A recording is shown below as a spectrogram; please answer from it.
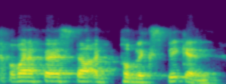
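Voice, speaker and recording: A man's voice: on the high side, animated, unhurried, fairly bright tone. Man, regional English accent, emphatic, plain-spoken, echoey room, dull audio. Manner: plain-spoken, emphatic, tells stories about his kids. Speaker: coach and public speaker. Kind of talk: casual panel discussion. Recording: roomy, dull remote audio.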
